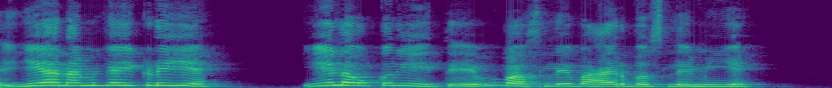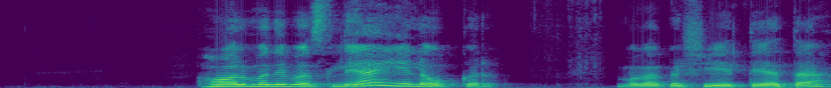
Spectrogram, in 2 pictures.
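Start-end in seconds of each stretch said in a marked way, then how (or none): 0.0-6.6 high sing-song calling out to Anamika; calling the girl, high. Retold or imitated. Vlogger calling the girl to come sit beside her in a high call. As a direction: call her over in a high, bright-pitched voice. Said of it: "अनामिका ओरडते".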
